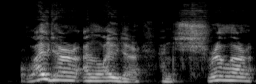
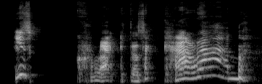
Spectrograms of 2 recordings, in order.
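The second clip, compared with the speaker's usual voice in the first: put-on high, drawn-out old woman; Grandma Georgina; 10 semitones higher, 4 dB louder, much slower than usual. Grandma calling Wonka mad, high and drawn-out. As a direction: exclaim it slowly in a high granny voice. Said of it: "said Grandma Georgina".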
